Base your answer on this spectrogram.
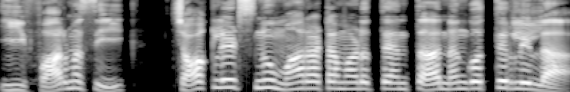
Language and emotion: Kannada, surprised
